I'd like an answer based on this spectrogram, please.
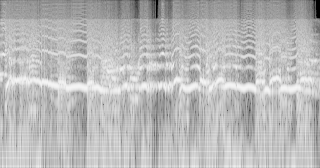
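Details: Two pet dogs, Dorfen and Myssli, howling while missing a friend on a Skype call; loud, sustained, wavering howls with overlapping voices that rise and fall continuously, briefly breaking off around the third second, very close and slightly distorted.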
